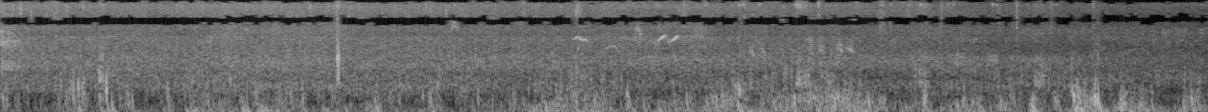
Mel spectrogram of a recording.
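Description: Wind buffeting the microphone in uneven gusts, a loud low rumble.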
